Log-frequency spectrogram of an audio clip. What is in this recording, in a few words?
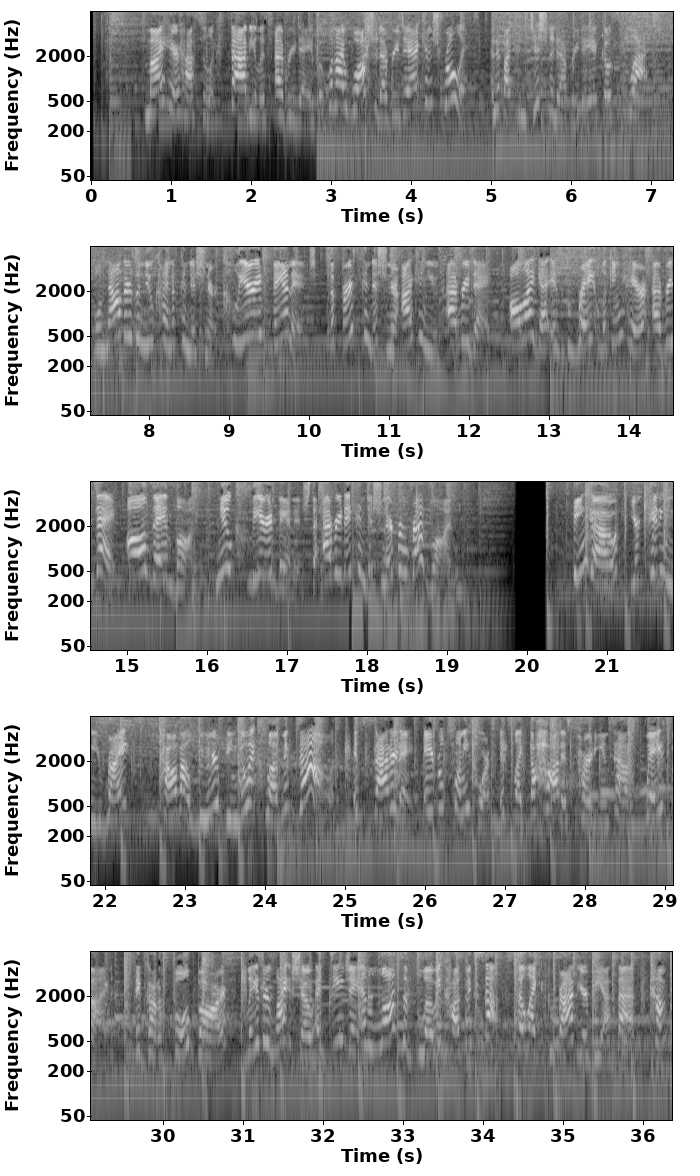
voiceover female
